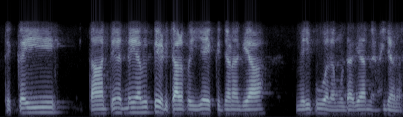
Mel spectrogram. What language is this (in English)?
Punjabi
